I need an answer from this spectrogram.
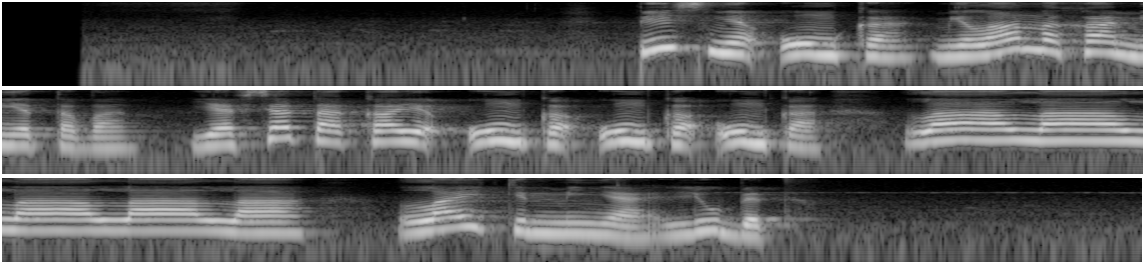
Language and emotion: Russian, positive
